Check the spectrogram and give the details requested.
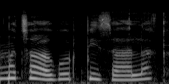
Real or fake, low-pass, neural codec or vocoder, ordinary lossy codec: real; none; none; none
